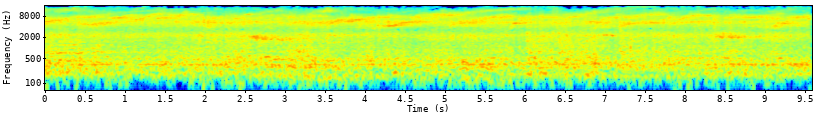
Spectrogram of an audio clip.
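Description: Several electric radio-controlled racing cars with 17.5-turn brushless motors running laps, their high-pitched motor whines rising and falling and overlapping as they speed up and slow down, over steady tyre noise.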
